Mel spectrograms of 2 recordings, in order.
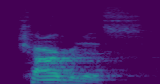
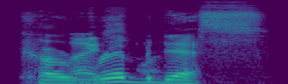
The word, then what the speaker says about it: Charybdis: We're going to go with Charbitus from Decap. Ooh, Charybdis. Charybdis. Charybdis, bro. What? I never would have pronounced that correctly.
